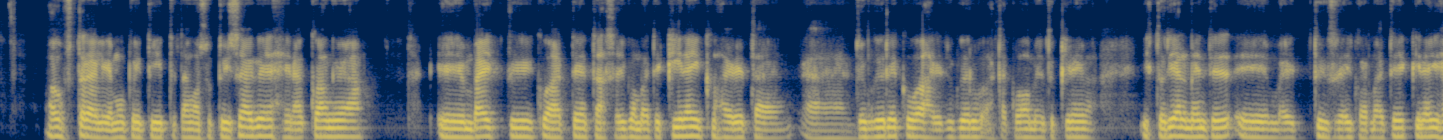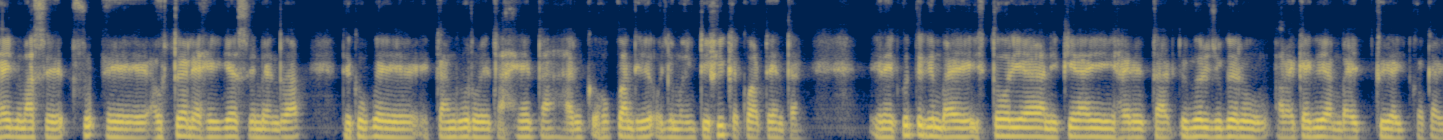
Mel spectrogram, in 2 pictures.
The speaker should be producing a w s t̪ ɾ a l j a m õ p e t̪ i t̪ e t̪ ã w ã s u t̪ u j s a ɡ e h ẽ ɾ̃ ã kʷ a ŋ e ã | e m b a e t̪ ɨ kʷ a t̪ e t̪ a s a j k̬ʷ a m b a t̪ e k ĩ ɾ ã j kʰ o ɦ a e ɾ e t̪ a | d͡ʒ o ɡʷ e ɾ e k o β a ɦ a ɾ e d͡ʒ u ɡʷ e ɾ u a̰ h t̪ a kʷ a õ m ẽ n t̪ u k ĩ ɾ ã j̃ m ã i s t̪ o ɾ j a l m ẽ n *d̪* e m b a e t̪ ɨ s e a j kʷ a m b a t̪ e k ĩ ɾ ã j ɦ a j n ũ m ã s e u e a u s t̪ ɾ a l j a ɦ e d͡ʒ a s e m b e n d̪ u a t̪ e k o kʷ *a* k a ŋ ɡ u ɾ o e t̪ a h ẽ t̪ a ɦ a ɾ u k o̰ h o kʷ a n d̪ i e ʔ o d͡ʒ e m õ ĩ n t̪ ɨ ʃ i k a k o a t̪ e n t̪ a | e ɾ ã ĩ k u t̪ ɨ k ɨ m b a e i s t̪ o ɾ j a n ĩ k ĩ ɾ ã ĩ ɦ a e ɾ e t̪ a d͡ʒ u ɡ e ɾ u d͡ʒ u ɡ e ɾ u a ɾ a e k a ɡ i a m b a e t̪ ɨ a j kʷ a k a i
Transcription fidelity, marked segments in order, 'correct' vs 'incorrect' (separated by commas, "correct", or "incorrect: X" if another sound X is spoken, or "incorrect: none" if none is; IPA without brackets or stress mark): incorrect: t̪, incorrect: e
